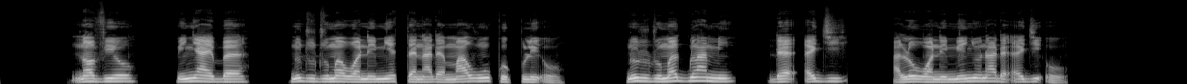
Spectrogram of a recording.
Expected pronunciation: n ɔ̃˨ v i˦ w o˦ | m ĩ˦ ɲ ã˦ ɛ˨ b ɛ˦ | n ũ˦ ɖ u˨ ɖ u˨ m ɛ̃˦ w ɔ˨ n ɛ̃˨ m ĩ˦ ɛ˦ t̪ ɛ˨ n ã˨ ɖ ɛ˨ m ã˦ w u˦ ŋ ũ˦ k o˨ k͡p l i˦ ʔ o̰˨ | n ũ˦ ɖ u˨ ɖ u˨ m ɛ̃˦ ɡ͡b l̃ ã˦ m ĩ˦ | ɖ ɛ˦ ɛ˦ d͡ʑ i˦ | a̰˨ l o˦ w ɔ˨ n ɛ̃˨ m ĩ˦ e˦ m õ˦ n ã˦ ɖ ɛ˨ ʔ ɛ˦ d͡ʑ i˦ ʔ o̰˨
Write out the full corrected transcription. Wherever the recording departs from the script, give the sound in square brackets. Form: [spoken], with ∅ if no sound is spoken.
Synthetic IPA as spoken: n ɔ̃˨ v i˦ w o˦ | m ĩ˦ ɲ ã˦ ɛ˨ b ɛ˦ | n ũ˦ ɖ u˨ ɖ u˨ m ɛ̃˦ w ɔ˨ n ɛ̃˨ m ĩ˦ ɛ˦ t̪ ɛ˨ n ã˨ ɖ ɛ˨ m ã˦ w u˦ ŋ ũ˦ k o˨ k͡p l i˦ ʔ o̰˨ | n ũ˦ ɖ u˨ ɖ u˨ m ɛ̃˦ ɡ͡b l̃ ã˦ m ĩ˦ | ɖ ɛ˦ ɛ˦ d͡ʑ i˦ | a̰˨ l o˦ w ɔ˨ n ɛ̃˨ m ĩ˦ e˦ [ɲ] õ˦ n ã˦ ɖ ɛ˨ ʔ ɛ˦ d͡ʑ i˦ ʔ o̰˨

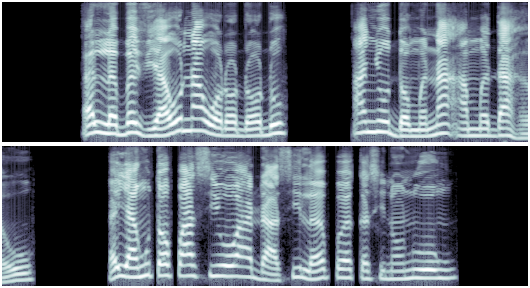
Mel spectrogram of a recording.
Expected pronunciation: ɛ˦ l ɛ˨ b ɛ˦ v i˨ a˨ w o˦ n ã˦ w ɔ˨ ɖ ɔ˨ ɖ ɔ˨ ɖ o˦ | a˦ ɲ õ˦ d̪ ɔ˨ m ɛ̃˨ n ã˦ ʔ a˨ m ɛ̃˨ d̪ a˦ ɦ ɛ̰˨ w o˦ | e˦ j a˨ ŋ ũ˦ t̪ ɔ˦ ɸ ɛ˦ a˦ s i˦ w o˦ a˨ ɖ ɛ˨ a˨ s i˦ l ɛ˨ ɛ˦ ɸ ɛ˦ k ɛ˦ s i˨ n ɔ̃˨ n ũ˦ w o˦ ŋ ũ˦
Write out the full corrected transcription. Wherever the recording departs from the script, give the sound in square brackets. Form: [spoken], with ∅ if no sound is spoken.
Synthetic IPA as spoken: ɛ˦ l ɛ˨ b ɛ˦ v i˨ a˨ w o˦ n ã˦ w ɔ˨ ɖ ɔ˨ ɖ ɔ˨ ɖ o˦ | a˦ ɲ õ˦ d̪ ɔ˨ m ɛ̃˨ n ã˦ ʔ a˨ m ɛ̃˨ d̪ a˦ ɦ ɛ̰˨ w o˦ | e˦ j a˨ ŋ ũ˦ t̪ ɔ˦ ɸ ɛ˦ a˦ s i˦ w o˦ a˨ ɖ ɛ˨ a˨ s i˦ l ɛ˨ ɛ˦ ɸ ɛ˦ k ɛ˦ s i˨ n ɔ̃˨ n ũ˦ w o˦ ŋ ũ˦

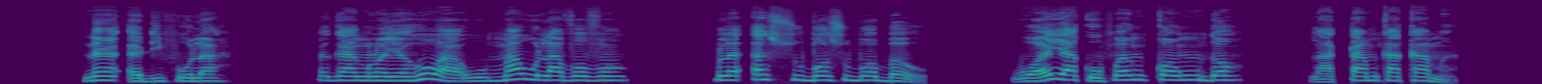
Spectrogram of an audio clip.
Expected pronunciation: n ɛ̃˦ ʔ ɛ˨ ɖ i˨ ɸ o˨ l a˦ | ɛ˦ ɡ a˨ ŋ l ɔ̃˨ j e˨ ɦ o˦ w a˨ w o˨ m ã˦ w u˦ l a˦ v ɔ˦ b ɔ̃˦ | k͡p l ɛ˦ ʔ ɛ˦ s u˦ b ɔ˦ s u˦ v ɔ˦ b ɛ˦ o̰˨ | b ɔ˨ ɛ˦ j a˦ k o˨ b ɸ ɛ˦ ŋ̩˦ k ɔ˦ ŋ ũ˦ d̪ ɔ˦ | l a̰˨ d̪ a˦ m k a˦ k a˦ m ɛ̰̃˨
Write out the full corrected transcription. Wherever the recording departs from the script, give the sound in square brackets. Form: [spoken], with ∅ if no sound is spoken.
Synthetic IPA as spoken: n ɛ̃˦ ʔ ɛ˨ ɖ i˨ ɸ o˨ l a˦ | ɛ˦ ɡ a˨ ŋ l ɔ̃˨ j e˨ ɦ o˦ w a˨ w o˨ m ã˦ w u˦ l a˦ v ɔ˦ [v] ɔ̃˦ | k͡p l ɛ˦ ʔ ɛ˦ s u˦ b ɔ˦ s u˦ [b] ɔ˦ b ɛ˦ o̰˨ | [w] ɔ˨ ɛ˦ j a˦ k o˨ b ɸ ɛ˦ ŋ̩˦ k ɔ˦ ŋ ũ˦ d̪ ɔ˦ | l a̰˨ [t̪] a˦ m k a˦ k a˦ m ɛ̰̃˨

